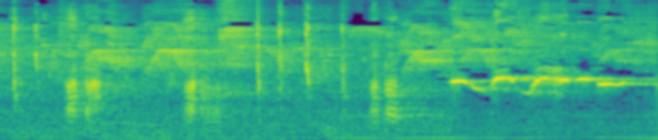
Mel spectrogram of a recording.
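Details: Pet grey parrot, described as playful and talking, giving a run of sharp clicks and short squawks, then a clear wavering whistled phrase in the second half.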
